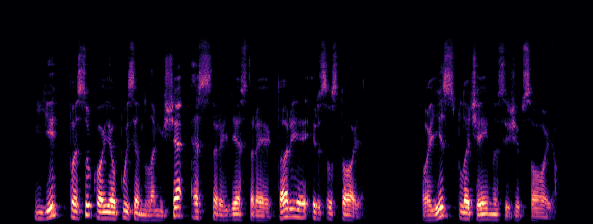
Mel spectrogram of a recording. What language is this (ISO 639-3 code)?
lit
